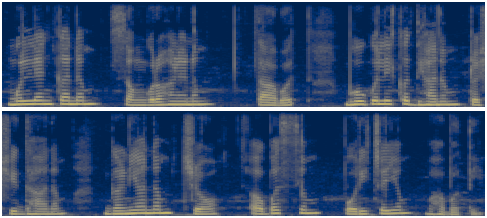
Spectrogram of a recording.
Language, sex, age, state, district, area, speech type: Sanskrit, female, 18-30, Odisha, Mayurbhanj, rural, spontaneous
